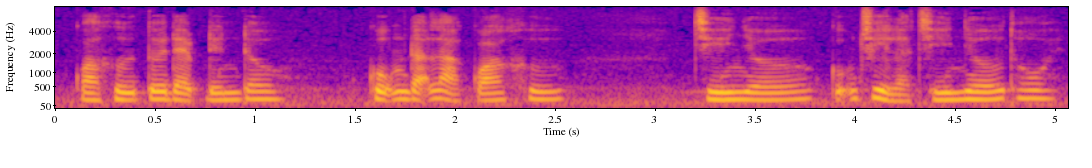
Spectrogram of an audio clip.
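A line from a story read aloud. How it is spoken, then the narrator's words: Soft, expressionless. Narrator (Vietnamese): Anh khẽ mở miệng, mặt không biến đổi sắc nói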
